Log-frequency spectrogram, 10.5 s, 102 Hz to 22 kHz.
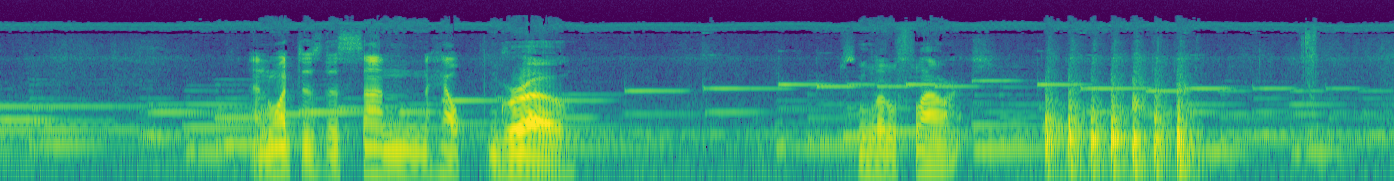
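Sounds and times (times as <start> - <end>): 
speech: 1.9 - 4.4, 6.4 - 8.0
firm knocking on a door: 7.8 - 9.2.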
